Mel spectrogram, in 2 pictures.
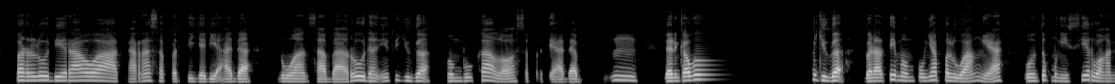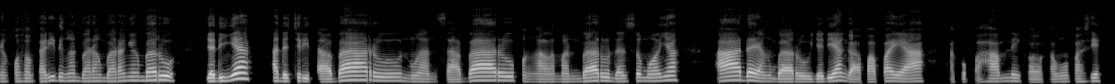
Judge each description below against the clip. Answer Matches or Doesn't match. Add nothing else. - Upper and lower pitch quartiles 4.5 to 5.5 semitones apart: Matches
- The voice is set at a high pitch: Doesn't match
